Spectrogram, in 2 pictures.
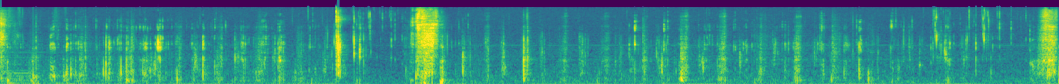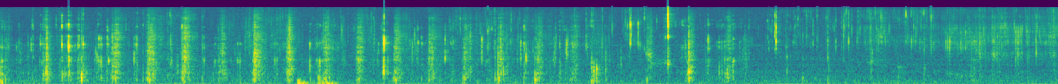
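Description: Close-miked eating sounds: chewing mouthfuls of cream pasta with onion and green chilli, a run of small clicks with a few louder mouth sounds now and then. Near the end a bite into a slab of air-fried pork belly.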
